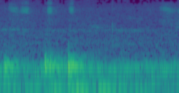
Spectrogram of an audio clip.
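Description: Marker pen writing letters on a whiteboard: several short strokes of the tip against the board.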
